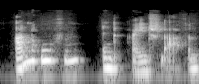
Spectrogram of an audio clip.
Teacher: And you see the stress is on the prefix.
